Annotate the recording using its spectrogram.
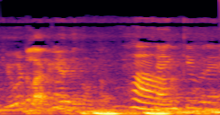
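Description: Speech: a short bit of voice, with little else to hear besides.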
